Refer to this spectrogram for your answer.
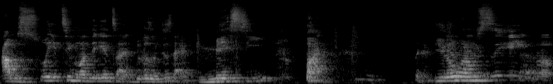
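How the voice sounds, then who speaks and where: An animated tone and lively intonation carry the speech at a moderate pace. Long, frequent pauses break it up, and room echo is audible. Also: man, fairly high pitch for a man. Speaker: podcast host. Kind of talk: casual chat.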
